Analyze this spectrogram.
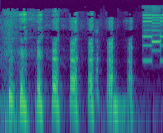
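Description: A radio studio telephone, a board operator's emergency line that cannot be muted, rings with a rapid electronic trill of about seven quick, evenly spaced pulses, then a short high tone, with no one speaking over it.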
